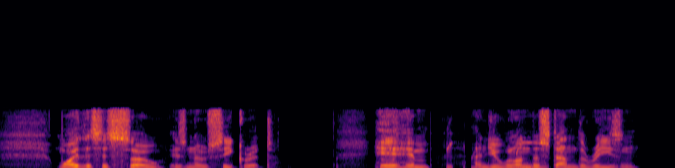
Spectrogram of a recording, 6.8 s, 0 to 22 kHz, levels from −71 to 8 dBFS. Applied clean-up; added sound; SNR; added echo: neural mask model RNNoise.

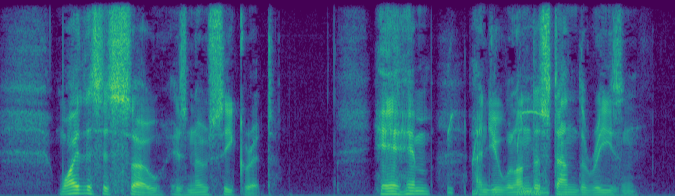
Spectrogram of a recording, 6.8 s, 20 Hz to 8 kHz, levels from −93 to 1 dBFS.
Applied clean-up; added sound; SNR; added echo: none; Scratching (performance technique); 13 dB; none.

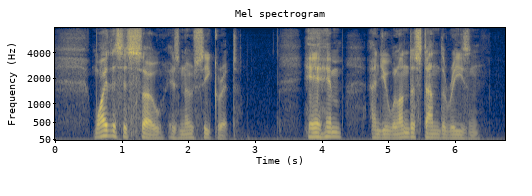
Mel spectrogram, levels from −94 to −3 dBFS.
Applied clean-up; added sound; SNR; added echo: none; none; none; none.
